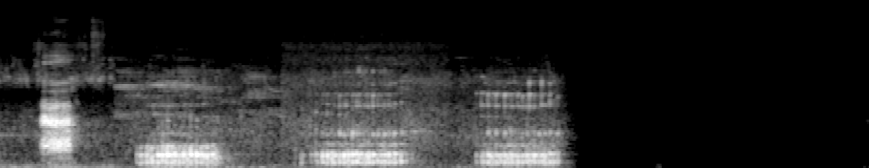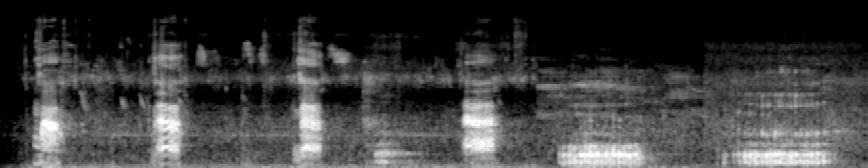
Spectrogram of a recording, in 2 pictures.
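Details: Golden takin producing a series of short, hoarse bellows, then a silent gap, followed by sharper, harsher bursts and more low moaning calls at irregular intervals.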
